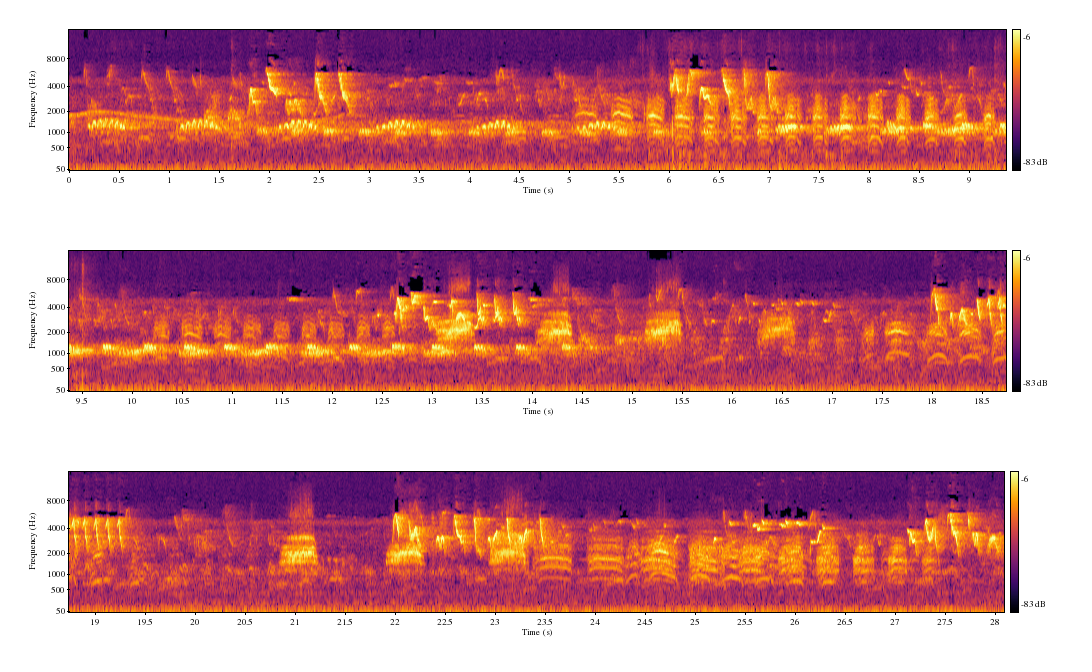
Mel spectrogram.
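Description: Several birds singing and calling at once, with fast chattering trills and chirps throughout. A run of quick, evenly repeated notes carries through the first half.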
